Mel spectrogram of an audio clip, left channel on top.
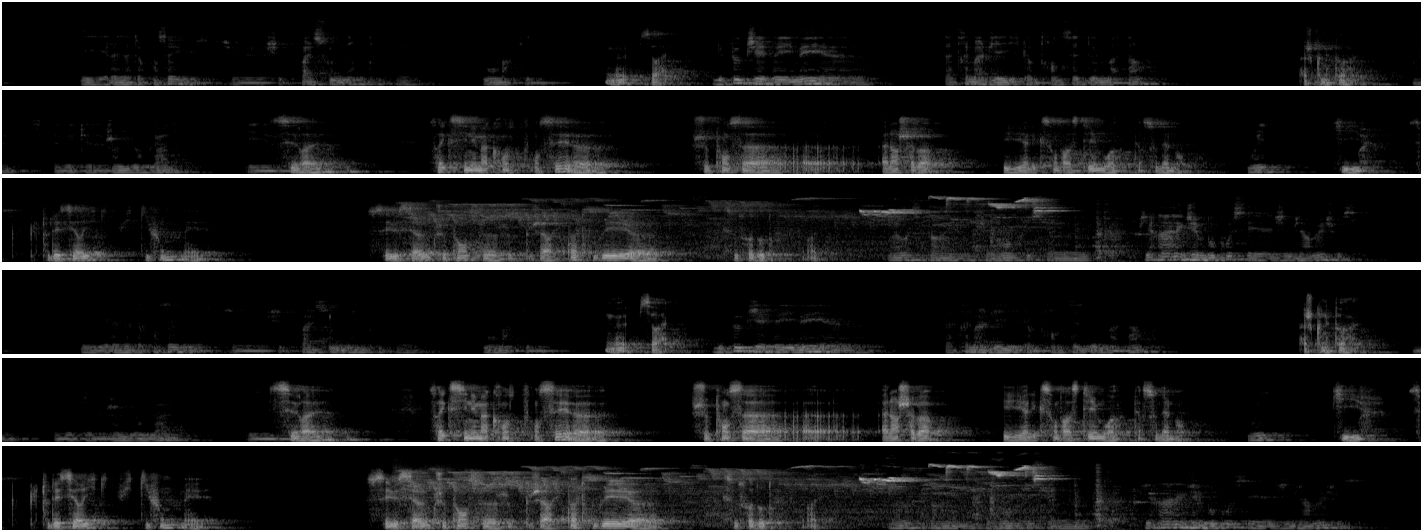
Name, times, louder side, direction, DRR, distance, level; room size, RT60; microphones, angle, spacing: voice 1, 0.8-4.2 4.8-5.5 6.3-6.8 7.1-8.7 9.4-11.5 13.0-13.2 14.1-16.0 16.6-17.1 26.6-26.9 27.7-27.9 37.2-39.3 39.7-41.9, left 1 dB, 80° left, 7 dB, 3.3 m, -47 dB
voice 2, 6.0-6.7 13.0-13.6 16.9-17.7 18.2-20.3 21.1-22.5 23.0-23.5 24.2-26.0 27.5-28.0 28.3-28.4 28.8-30.4 32.0-35.0 35.6-36.0 36.4-36.6, right 3 dB, 60° right, 9 dB, 2.0 m, -35 dB
sound 1, 32.3-38.9, right 7 dB, 30° right, 2.6 m, -33 dB
sound 2, 33.0-33.3 33.6-33.7 34.0-35.0 35.3-36.6 36.9-38.6 39.0-40.1, right 3 dB, 45° right, 5.7 m, -54 dB
25.0 x 18.5 x 7.9 m, 0.96 s
head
